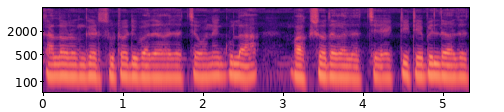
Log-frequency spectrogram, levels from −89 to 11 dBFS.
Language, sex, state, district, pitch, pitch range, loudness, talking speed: Bengali, male, Assam, Hailakandi, 135 Hz, 130-140 Hz, -18 LUFS, 170 wpm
